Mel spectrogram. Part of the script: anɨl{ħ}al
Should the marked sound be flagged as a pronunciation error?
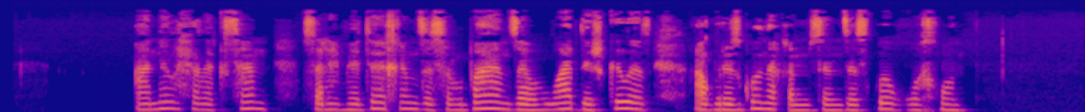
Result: no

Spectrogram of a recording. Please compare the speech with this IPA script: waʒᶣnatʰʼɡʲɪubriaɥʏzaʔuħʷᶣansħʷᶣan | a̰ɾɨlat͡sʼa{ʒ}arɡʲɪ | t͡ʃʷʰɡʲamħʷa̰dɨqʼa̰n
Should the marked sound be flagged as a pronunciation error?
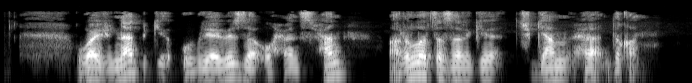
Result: yes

